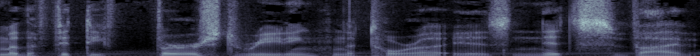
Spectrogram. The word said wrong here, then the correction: Nitzavim: Nitzavim. I was pronouncing that wrong to begin with. – Nitzavim,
